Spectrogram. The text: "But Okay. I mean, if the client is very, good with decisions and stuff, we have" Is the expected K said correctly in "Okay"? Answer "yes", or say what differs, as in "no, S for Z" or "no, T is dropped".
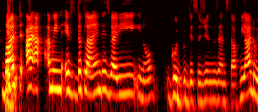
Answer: no, K is dropped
